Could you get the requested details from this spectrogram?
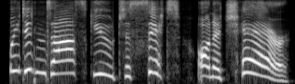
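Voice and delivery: high, loud March Hare voice; indignant scolding. A narrator's reading. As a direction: scold the uninvited guest loudly.

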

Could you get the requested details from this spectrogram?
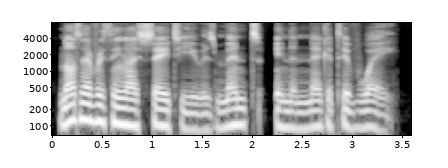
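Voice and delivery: plain reading voice

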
